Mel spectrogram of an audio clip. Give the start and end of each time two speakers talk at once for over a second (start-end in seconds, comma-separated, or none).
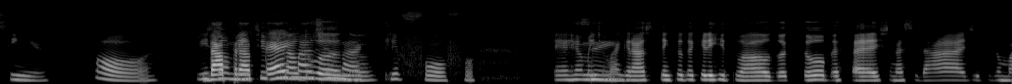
2.0-3.8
